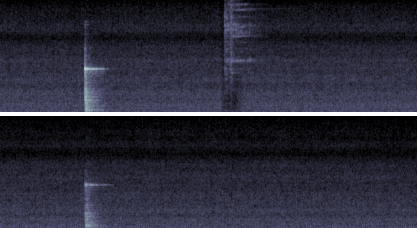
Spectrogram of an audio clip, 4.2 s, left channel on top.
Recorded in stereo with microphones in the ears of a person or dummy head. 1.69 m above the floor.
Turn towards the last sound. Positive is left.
turn(degrees=65)  # may be behind; listen again after turning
